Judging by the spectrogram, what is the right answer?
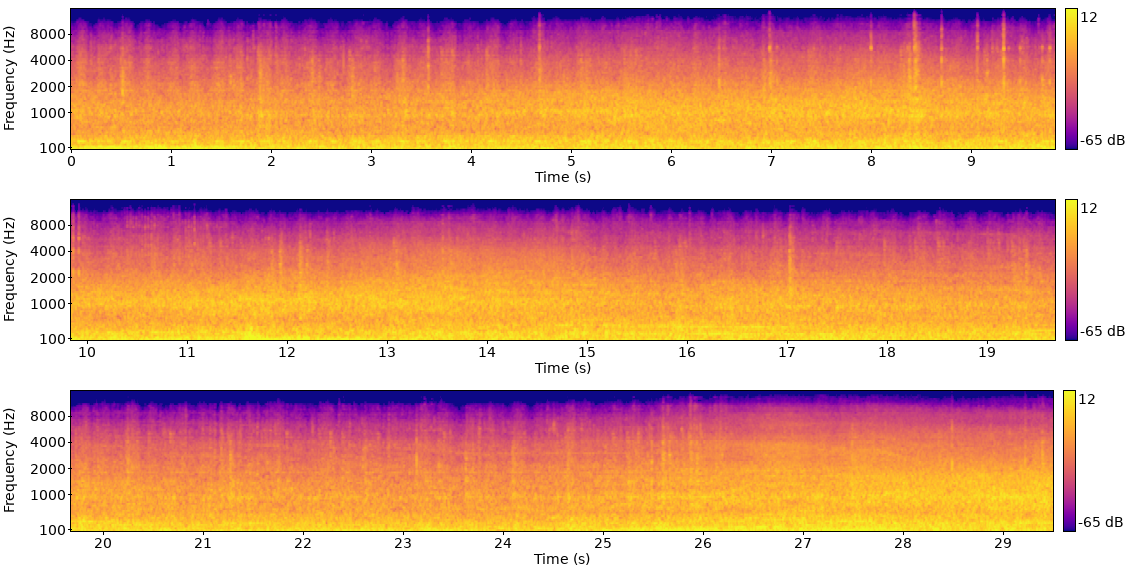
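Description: Steady wind and rolling noise on a bicycle-mounted action camera while riding along a paved cycle path, with city traffic behind it. A few sharp rattles about eight seconds in.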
